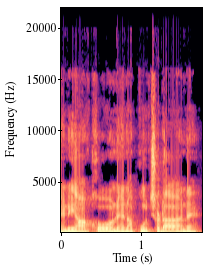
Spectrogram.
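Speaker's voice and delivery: ordinary delivery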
